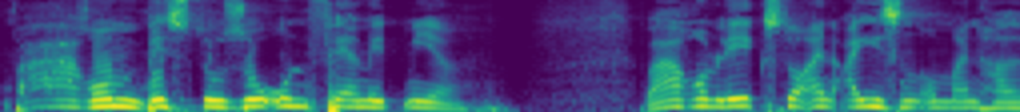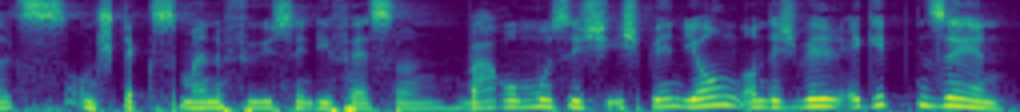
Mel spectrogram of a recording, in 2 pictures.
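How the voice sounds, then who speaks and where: A man's voice: fairly high pitch, normal speed, voice pushed up, natural voice. A man voicing a young imprisoned man who complains bitterly to God that he is treated unfairly, pleading and indignant. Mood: indignant despair. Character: young male prisoner lamenting to God, indignant.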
